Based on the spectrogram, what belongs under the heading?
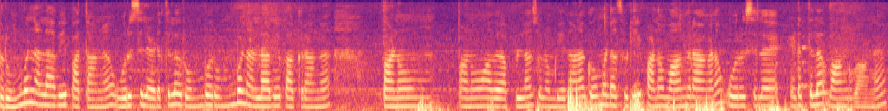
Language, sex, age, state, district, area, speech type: Tamil, female, 18-30, Tamil Nadu, Thanjavur, urban, spontaneous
